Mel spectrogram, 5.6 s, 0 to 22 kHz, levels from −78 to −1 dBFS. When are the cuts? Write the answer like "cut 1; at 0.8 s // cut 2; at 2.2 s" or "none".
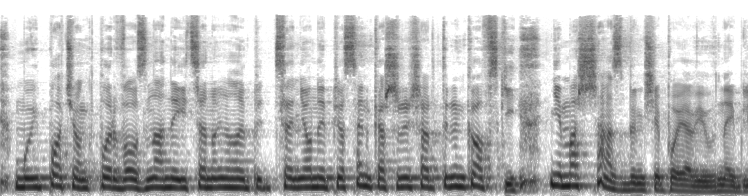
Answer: none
